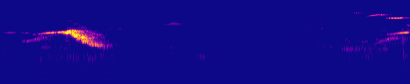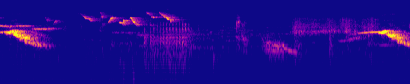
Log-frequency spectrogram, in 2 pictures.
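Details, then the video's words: Young native Bali white-eye learning the ngeplong song: loud falling whistles separated by pauses, with a brief cluster of high chips and a buzzy rattle between them. "Pleci Bali baru Belajar ngeplong"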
